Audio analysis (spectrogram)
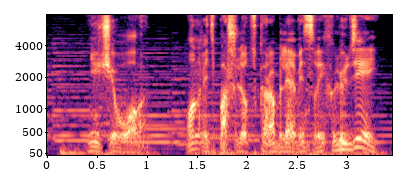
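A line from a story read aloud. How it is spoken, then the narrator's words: Whispered reply. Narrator (Russian): отозвался Гримкель шепотом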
